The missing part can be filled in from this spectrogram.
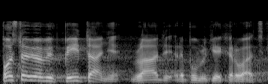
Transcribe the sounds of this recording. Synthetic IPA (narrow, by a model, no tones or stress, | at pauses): post̪aʋiobixpiːt̪aɲḛʋlˠaːd̪iɾepublikeixr̩ʋa̰ːt̪ske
